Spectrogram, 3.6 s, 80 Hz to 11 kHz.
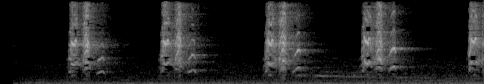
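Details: Long-tailed shrike, played to provoke other shrikes into singing and fighting: broad harsh double-pulsed notes, about four bursts spaced roughly every 0.75 seconds, with faint low background hum.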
